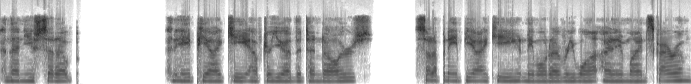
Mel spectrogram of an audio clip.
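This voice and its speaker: Soft-spoken, the speaker keeps to a moderate pace. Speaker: gaming YouTuber. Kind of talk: tutorial. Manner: quiet, speaking softly; casual with hesitations.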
